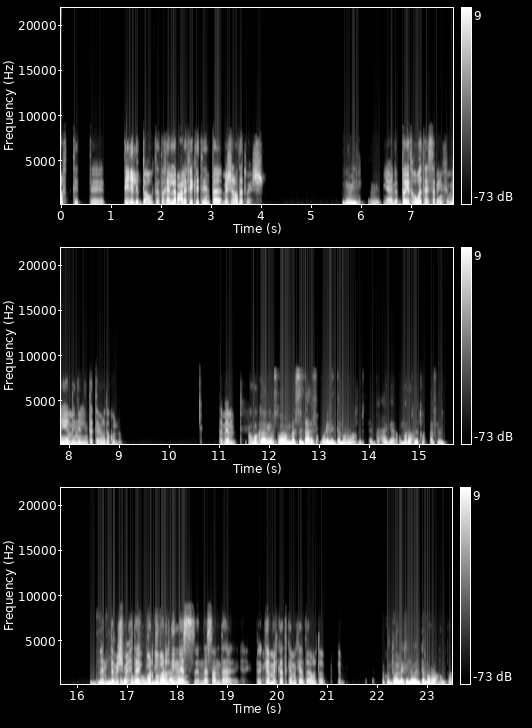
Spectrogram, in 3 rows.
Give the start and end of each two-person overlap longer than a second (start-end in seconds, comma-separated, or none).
16.5-18.2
